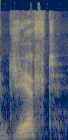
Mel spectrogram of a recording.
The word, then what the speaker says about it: GIF: It's GIF. and G's and J's are pronounced lots of different ways. Sometimes G, sometimes J. My brother's name is not named Jerry, it's Gary. But it's still GIF.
